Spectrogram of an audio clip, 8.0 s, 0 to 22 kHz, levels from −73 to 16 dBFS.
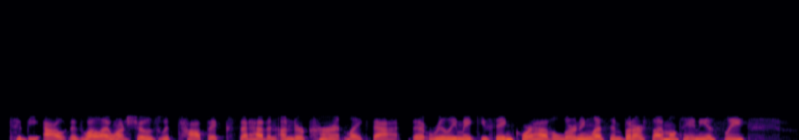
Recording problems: high frequencies cut off; severe; nothing above 3.5 kHz

